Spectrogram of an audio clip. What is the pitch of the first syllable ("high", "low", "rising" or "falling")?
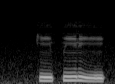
low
